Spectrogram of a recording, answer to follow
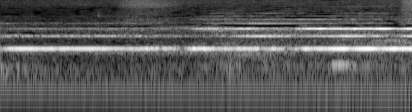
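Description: Solo viola playing very softly: a faint, high sustained tone held steadily, with a second, higher tone joining about a second in.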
